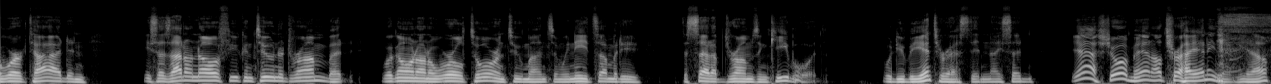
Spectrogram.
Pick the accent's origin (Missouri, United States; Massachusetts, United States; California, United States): Massachusetts, United States; Rockland; I grew up in a town called Rockland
